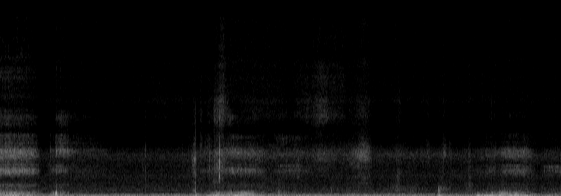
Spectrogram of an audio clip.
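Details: Rottweiler taking a nap on the sofa beside a person at work, producing slow low snores every two to three seconds, interrupted by a few small clicks and rustles in a calm indoor setting.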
